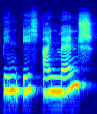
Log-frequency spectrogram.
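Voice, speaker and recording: An actress playing a poor, vain, guilt-ridden young mother, drawn-out and wistful, in a radio drama. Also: on the high side, steady tone. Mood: defensive.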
